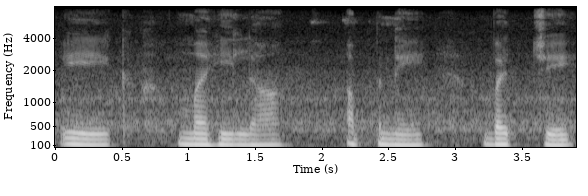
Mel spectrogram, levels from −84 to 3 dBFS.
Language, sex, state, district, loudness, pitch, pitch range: Hindi, female, Haryana, Rohtak, -18 LUFS, 110 Hz, 110-120 Hz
